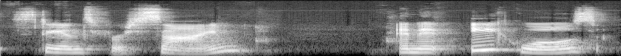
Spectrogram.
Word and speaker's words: sine: now they have abbreviations sine is written as sin really but that's pronounced sine with a long i cosine is just written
